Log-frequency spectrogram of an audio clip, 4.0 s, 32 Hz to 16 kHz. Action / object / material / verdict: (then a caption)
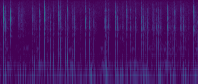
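tap / smartphone in plastic case / plastic / none. A smartphone in a white plastic case is held in one hand while fingernails tap and scratch the back of the case. About 25 rapid, dry, bright clicks come in an uneven stream, mixed with faint scratchy rustling. Each tap dies away almost at once.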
